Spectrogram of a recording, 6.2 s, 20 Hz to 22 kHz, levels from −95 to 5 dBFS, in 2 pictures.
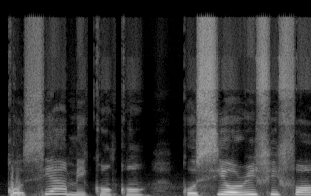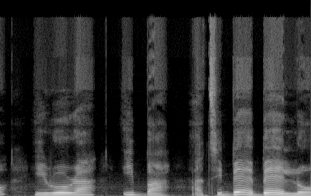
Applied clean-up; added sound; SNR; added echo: none; none; none; none.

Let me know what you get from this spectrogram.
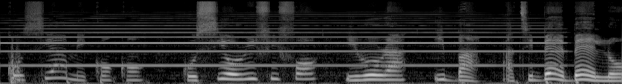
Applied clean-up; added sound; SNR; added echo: none; Bowed string instrument; 4 dB; none.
